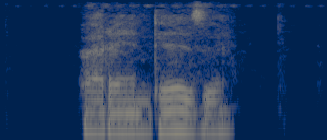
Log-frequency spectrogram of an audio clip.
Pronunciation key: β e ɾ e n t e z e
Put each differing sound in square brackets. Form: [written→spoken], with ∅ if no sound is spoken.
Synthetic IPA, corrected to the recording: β [e→a] ɾ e n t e z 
